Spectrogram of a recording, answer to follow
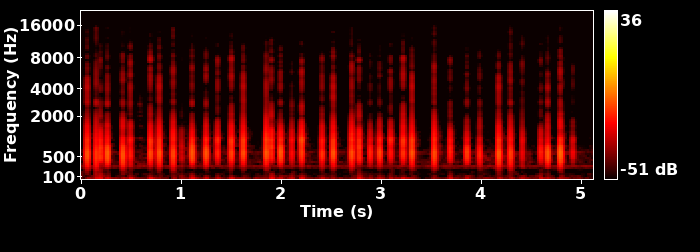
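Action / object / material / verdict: tap / smartphone in a plastic case / plastic / none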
